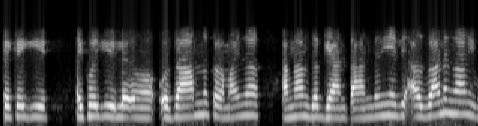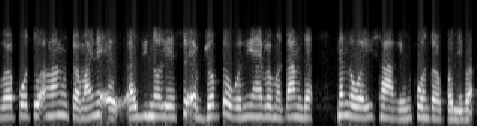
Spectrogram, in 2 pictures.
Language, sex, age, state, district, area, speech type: Manipuri, female, 30-45, Manipur, Tengnoupal, urban, conversation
